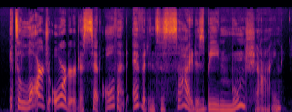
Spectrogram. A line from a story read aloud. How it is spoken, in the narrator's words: he said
